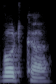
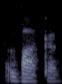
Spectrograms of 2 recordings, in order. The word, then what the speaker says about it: vodka: Also, it's pronounced vodka, not vodka. Vod.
